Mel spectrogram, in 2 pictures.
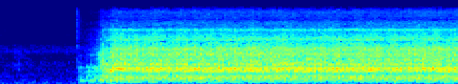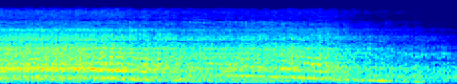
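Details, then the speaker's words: Small household water pump (Tullu) motor run directly after an earth check: it starts with a loud, harsh rattling whine that drops in pitch as it winds down. The motor's bearings have gone bad, causing the excess noise. "तो अभी इसके अंदर जो problem जो बिल्कुल clear यहां पर समझ में आ रहा है कि इसकी जो बेरिंग है वह खराब हो चुकी है और इसी वजह से जो है य इतनी सारी आवाज कर रहा है"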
